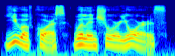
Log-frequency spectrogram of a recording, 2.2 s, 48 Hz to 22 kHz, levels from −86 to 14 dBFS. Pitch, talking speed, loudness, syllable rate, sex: 155 Hz, 165 wpm, -18 LUFS, 4.7 syllables/s, female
